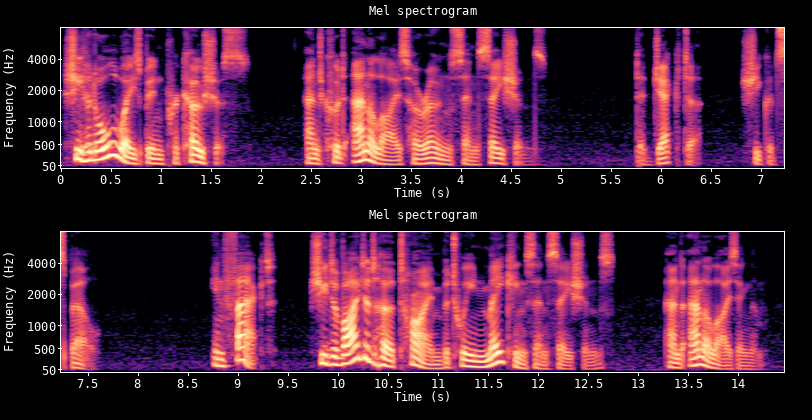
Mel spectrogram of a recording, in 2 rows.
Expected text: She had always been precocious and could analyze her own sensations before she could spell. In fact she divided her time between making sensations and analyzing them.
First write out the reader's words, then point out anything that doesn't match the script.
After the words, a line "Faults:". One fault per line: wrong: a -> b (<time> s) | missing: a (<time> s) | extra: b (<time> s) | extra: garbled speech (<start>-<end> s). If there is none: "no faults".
She had always been precocious and could analyze her own sensations dejecta she could spell. In fact she divided her time between making sensations and analyzing them.
Faults:
wrong: before -> dejecta (5.8 s)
